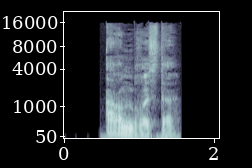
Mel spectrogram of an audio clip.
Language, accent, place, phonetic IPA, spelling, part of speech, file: German, Germany, Berlin, [ˈaʁmbʁʏstə], Armbrüste, noun, De-Armbrüste.ogg
- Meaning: nominative/accusative/genitive plural of Armbrust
